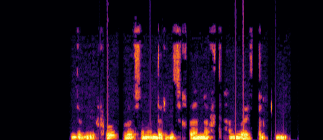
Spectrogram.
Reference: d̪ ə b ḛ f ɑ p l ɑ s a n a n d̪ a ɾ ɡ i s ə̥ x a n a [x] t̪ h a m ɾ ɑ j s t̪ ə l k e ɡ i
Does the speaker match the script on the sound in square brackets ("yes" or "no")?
no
